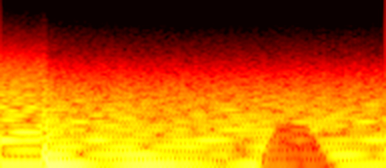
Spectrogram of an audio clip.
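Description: A Reese bass preset built from a saw wavetable in the Serum synth drones as a low, thick, throbbing tone, its detuned phasing slowly beating and shifting over a short sustained note.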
